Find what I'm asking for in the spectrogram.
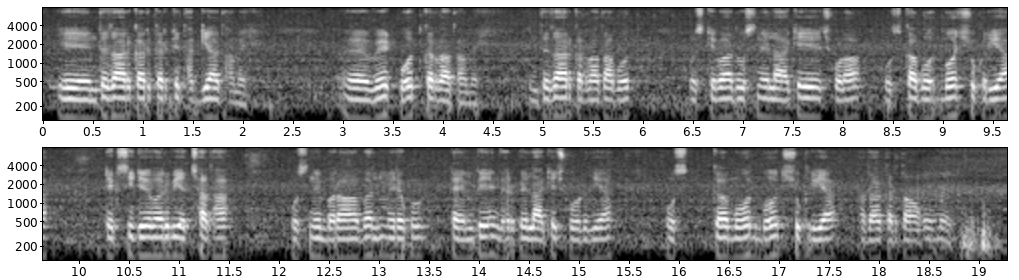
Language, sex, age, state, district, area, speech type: Urdu, male, 30-45, Telangana, Hyderabad, urban, spontaneous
